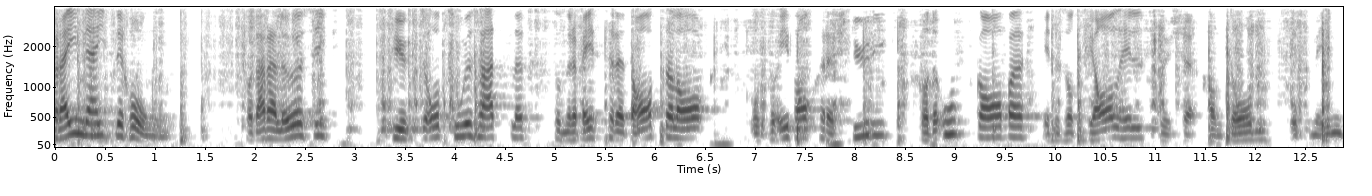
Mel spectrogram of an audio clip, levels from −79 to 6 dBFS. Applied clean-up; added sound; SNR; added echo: classical method Wiener filter.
